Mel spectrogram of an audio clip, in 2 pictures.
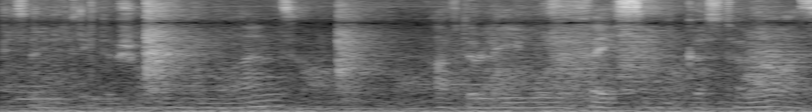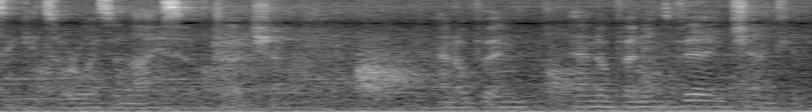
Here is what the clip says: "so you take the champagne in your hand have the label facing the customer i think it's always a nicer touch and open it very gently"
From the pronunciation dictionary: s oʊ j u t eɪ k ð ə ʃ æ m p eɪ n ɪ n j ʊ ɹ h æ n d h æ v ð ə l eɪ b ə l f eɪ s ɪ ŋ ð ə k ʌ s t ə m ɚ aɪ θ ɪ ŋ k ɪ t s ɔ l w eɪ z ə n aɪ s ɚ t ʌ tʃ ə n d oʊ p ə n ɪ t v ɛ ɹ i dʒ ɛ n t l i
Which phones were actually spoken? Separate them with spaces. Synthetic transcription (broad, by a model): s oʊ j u t eɪ k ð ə ʃ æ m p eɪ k ɪ n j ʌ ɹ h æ n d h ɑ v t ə l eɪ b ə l f eɪ s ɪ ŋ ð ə k ʌ s t ə m ɚ aɪ θ ɪ ŋ k ɪ t s ɔ l w eɪ z ə n aɪ s ɚ t ʌ tʃ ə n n oʊ p ə n ɪ t v ɛ ɹ i dʒ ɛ n t l i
